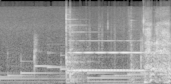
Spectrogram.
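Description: A mini chopper's drive chain plucked by hand to check tension, giving a sudden metallic twang that rings on with a sustained buzzing tone, loud and close, followed by a second clank.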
